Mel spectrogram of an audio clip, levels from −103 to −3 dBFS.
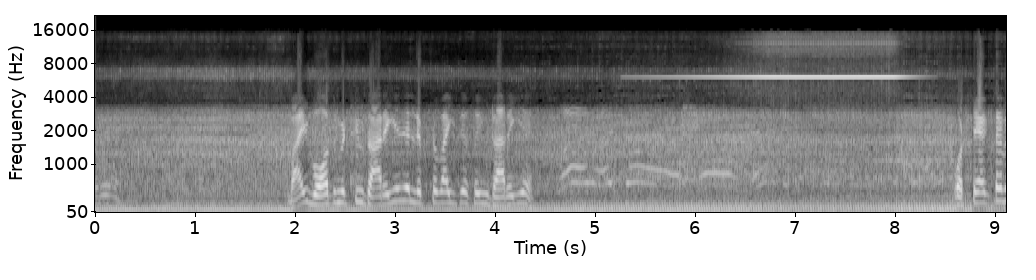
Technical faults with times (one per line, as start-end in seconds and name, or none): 2.02-2.83 hard clipping
3.23 hard clipping
4.03-4.05 hard clipping
5.25-8.43 loudspeaker feedback squeal
8.62-9.12 hard clipping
